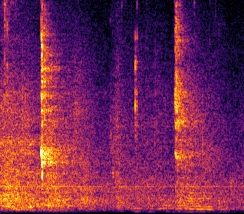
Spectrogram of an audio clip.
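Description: Two short, sharp clicks or taps, about a second and a half apart, over faint room noise.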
